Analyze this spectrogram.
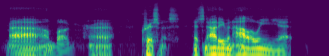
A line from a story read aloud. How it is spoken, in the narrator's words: a pause and a sigh, and softly you could hear under his breath some grumbling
